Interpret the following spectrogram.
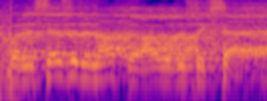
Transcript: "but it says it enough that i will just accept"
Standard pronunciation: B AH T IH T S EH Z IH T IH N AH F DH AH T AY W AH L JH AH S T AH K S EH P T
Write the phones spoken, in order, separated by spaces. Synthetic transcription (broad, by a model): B AH T IH T S EH Z IH T IH N AH F DH AH T AY W AH L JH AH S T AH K S EH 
